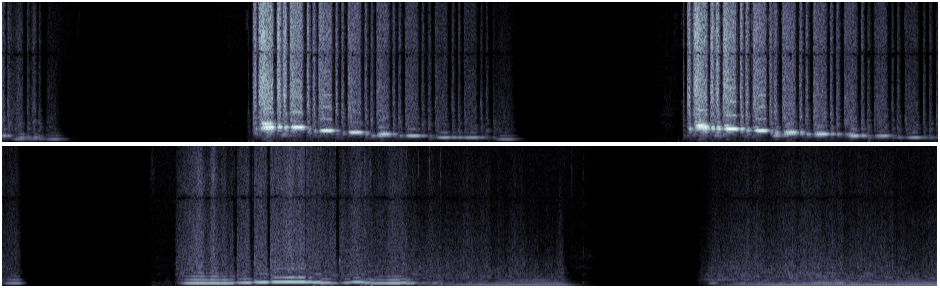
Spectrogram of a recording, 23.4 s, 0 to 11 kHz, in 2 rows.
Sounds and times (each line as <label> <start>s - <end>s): PVC fujara flute 3.1s - 6.5s
PVC fujara flute 8.5s - 12.0s
PVC fujara flute 13.9s - 18.2s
